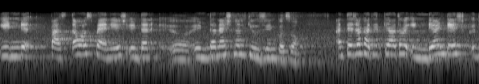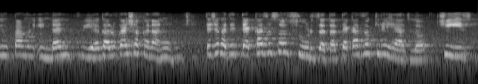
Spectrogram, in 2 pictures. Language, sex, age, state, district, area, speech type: Goan Konkani, female, 18-30, Goa, Bardez, urban, spontaneous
